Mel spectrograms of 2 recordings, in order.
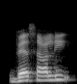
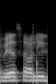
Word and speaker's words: वैशाली: तो का उच्चारण से वैशाली लिखा तो ऐसे जाता है देखिए वैशाली देखो लिखा तो य लेकिन लोग पढ़ रहे वशाली लेकिन ये है वैशाली ऐ की मात्रा लोग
